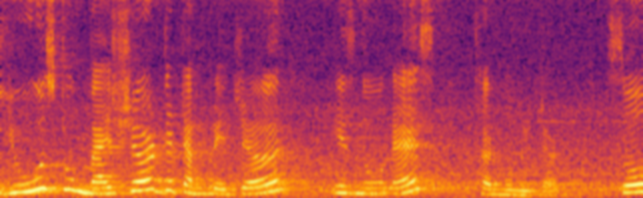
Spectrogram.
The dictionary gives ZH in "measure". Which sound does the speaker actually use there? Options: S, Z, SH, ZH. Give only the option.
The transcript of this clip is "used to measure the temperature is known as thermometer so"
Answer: SH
